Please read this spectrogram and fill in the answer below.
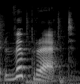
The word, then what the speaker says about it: Wipprecht: That's VIP, like VIP, and RECT, like WRECKED, phonetically, of course, if you're trying to say it, Wipprecht.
